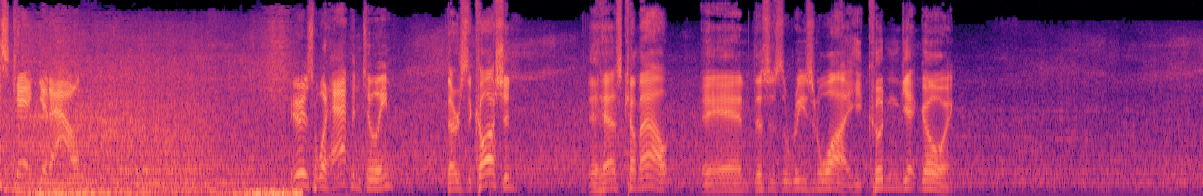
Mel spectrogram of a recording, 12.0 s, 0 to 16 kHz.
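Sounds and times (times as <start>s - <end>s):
noisy whoosh: 0.0s - 3.1s
deep low rumble: 0.2s - 3.0s.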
